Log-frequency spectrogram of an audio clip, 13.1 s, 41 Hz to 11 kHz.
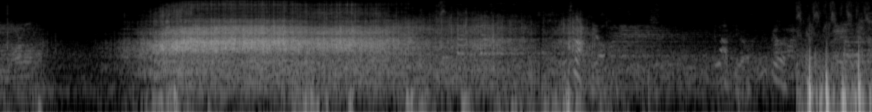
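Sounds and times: brooms sweeping ice: 0:01.7 - 0:11.8.

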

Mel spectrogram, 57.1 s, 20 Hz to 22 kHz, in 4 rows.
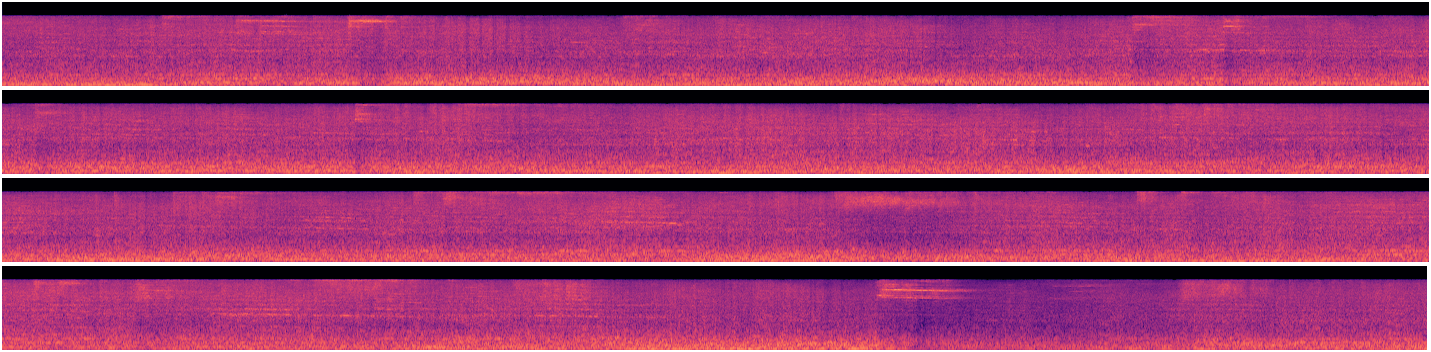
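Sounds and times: freight train wheels clattering: 0:00.0 - 0:53.0
wheel squeal: 0:45.0 - 0:47.0, 0:51.6 - 0:52.6.

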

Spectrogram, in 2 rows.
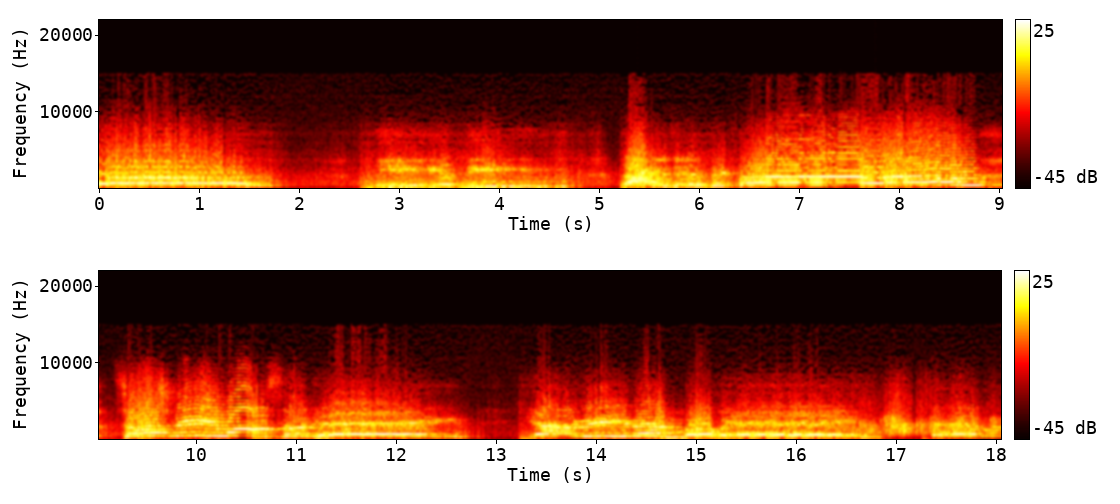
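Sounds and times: woman singing slow song: 0:00.0 - 0:18.0
singer breathing: 0:02.2 - 0:02.6, 0:04.8 - 0:05.2, 0:08.8 - 0:09.2, 0:12.8 - 0:13.2.

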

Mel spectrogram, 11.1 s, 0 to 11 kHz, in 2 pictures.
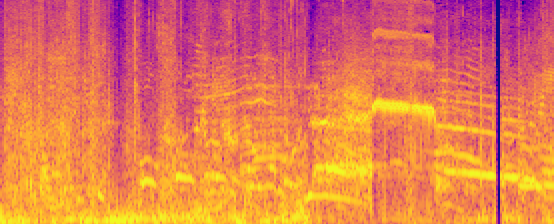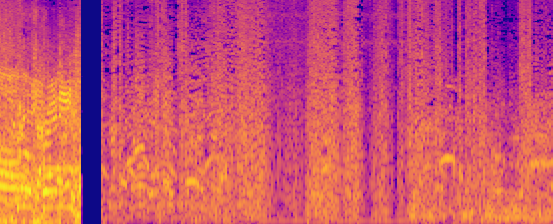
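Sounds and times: rough irregular crackling: 0:07.2 - 0:11.0.

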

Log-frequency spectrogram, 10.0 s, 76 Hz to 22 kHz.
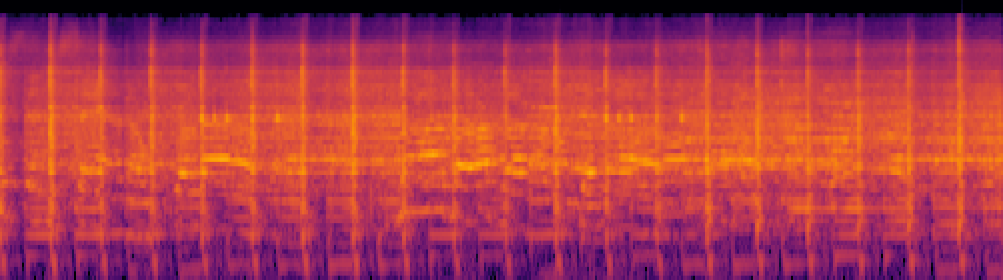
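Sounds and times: woman singing into a microphone: 0:00.0 - 0:03.2, 0:04.0 - 0:07.7
pop backing track with guitar: 0:00.0 - 0:10.0.

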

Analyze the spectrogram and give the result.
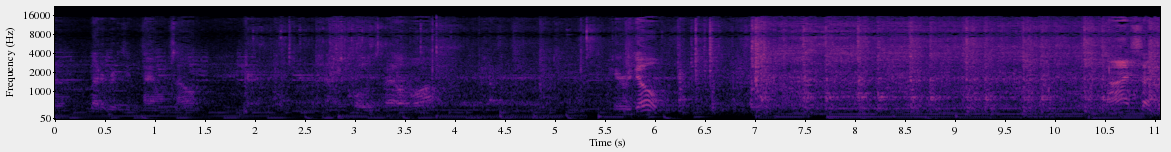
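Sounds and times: test pump humming: 0:07.0 - 0:11.0.

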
